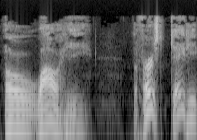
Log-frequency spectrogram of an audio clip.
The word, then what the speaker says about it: Oahu: i named him after this island oahu pronounced oh wow he the first gate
